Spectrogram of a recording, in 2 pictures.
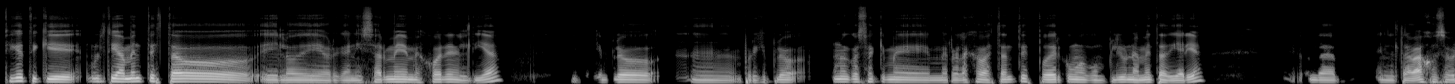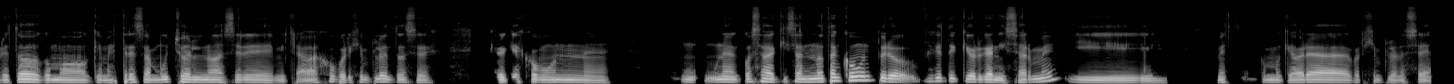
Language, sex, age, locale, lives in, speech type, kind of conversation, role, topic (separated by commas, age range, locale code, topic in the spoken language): Spanish, male, 30-34, es-CL, Mexico, conversation, unstructured, none, ¿Cómo te motivas cuando te sientes desanimado?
